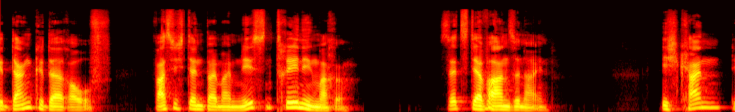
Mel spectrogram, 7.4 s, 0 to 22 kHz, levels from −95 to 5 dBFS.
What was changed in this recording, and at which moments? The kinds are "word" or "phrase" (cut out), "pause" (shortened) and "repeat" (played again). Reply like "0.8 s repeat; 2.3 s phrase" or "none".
none

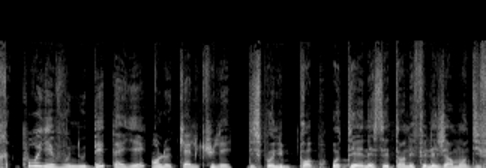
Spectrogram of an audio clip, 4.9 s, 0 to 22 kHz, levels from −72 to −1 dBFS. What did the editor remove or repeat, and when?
1.5 s word; 2.5 s word

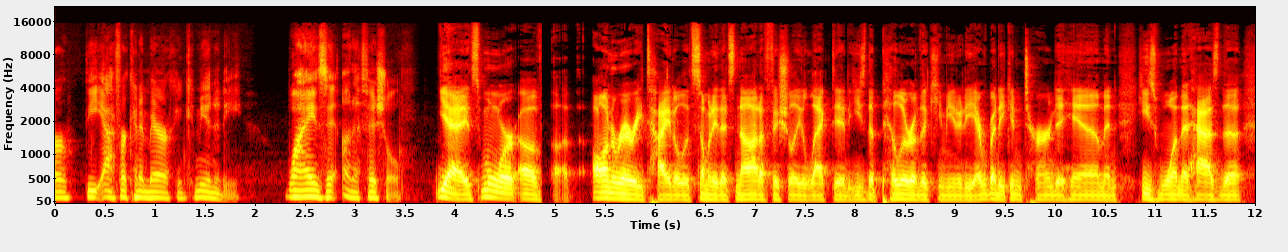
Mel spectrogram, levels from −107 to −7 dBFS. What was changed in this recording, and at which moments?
4.8 s word

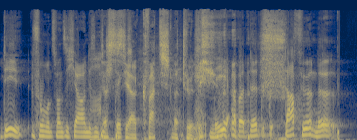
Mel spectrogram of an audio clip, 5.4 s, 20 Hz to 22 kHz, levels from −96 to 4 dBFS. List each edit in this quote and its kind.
1.5 s word

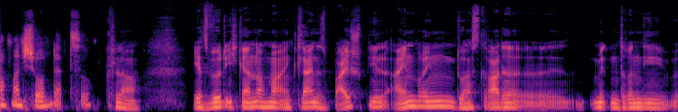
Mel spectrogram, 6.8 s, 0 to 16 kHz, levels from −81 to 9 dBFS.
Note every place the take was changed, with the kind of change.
1.0 s pause

